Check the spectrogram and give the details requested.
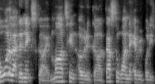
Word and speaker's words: Martin Ødegaard: It's Martin Ødegaard. So it's but we have this letter, the O with a line over it.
